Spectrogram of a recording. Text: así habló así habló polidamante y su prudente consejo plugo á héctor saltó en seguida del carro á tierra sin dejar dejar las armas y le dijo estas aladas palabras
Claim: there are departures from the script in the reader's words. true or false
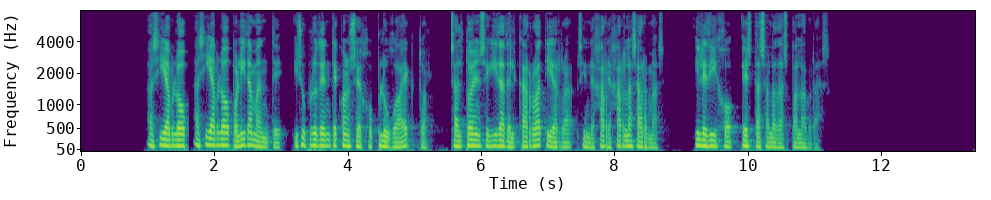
false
